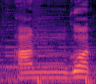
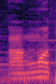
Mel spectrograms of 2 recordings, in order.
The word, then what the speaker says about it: angot: Anggot sinonimnya adalah A. Kumat, B. Seperti, C. Kacau, D. Andai, E. Atau. Jawabannya adalah A. Kumat. Jadi angot nih ya bacanya.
